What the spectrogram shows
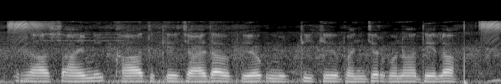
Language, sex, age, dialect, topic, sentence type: Bhojpuri, male, 31-35, Northern, agriculture, statement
